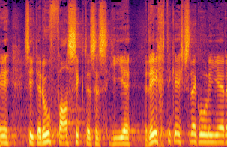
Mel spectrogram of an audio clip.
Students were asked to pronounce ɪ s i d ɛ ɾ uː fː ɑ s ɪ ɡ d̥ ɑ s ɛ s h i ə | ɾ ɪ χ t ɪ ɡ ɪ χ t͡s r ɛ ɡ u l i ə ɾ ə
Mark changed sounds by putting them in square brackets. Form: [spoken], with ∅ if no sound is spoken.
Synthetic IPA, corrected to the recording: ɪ s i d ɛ ɾ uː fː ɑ s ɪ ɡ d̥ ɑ s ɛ s h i ə | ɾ ɪ χ t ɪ ɡ ɪ [ʃ] t͡s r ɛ ɡ u l i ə ɾ ə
